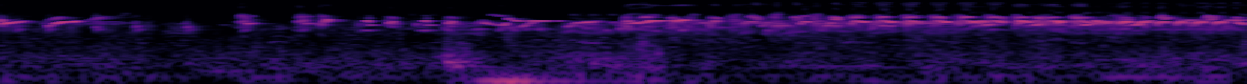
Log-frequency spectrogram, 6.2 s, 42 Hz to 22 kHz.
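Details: Red Siskin, recorded 5 June 2022, giving a rapid, high, twittering chatter of thin chirps and trills, several notes per second, with a brief low thump partway through.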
